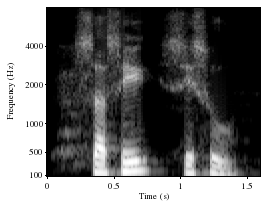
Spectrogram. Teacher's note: श तालव्य ध्वनि होती है। जीभ तालु ऊपरी मुंह से स्पर्श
